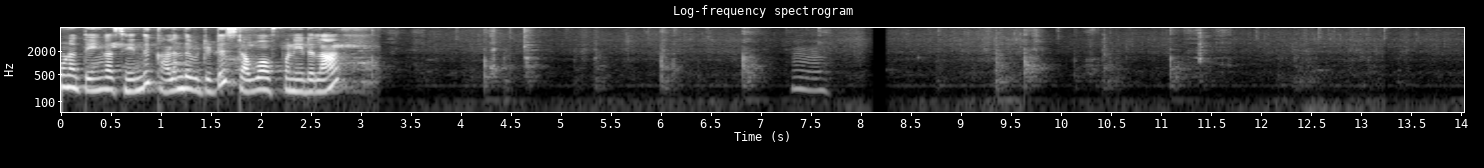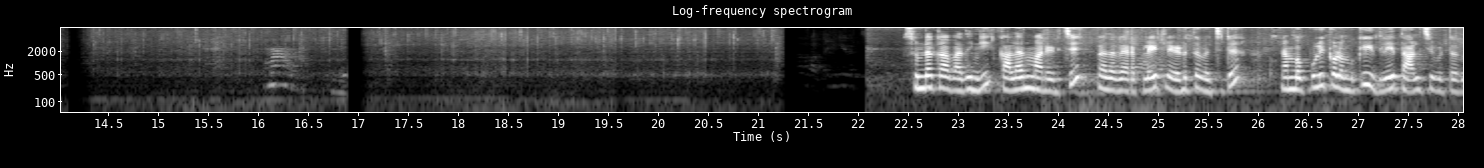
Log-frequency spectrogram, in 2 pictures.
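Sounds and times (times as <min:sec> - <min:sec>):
metal spatula scraping a pan: 0:02.8 - 0:06.3, 0:09.0 - 0:12.9
food sizzling in oil: 0:02.8 - 0:21.3, 0:22.1 - 0:28.0.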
